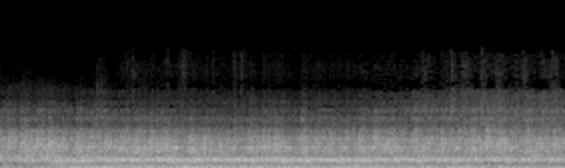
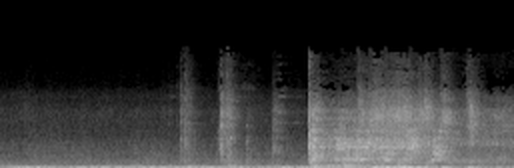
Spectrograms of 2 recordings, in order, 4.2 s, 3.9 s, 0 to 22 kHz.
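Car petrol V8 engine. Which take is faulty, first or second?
first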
